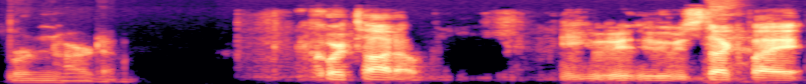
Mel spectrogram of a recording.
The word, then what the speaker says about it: Bernardo: is uh in my I heard you say Coronado I was like I believe it's pronounced Bernardo corado he was stuck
